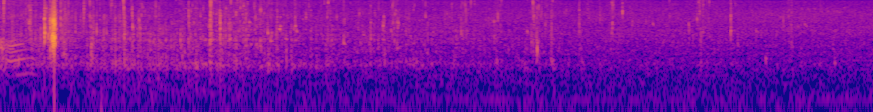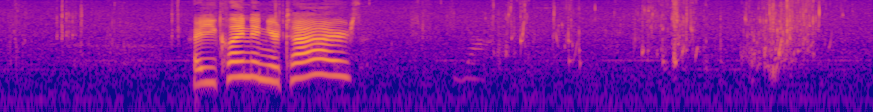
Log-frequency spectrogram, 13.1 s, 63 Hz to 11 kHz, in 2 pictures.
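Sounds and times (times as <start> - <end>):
water splashing and trickling: 0.0 - 7.9, 9.5 - 13.0
small water ticks: 0.0 - 8.0, 9.6 - 12.9.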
